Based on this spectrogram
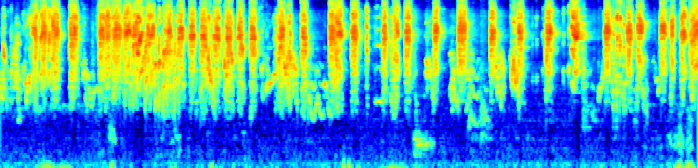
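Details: Pet budgerigars warbling and chirping nonstop, a bright scratchy chatter of quick high notes and rasping trills, rising and falling in short bursts throughout.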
